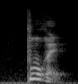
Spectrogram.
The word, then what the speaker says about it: pourraient: Pourrait. C'est quelque chose qui est possible. Donc pourrait, P-O-U-R, pour, R-A-I-E-N-T. Ici aussi, on ne prononce pas E-N-T. Pourrait, une syllabe avec pour, et R-A-I-E-N-T se prononce RAI.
